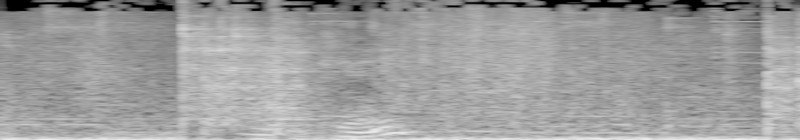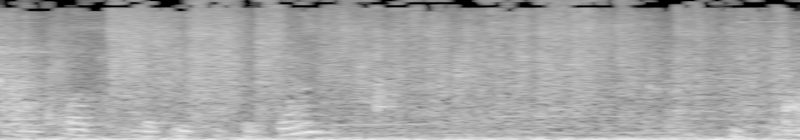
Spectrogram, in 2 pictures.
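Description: Plastic packaging crinkling and rustling, with small clinks and rattles of bike-trailer parts being handled and unwrapped.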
